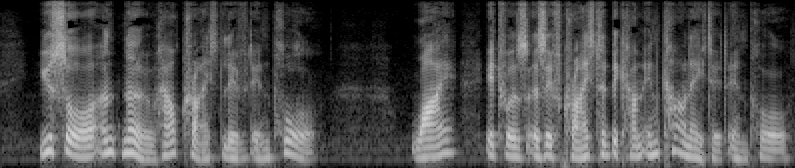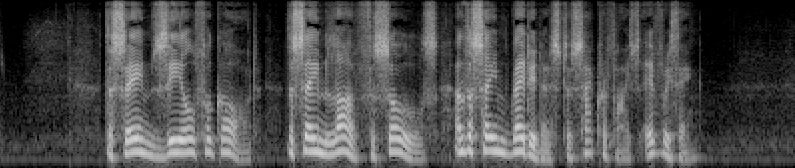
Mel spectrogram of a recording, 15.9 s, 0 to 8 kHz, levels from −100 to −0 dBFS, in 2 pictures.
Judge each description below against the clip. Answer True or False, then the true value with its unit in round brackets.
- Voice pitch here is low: False (150 Hz)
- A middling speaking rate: False (130 wpm)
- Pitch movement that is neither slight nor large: False (7.7 semitones)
